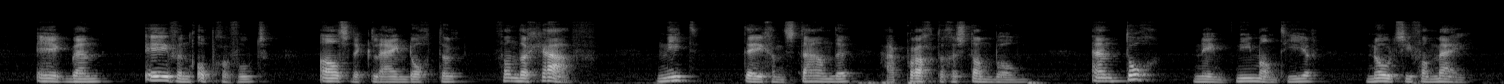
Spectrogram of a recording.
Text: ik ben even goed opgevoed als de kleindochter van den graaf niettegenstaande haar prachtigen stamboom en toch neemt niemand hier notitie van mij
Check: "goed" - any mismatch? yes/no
yes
